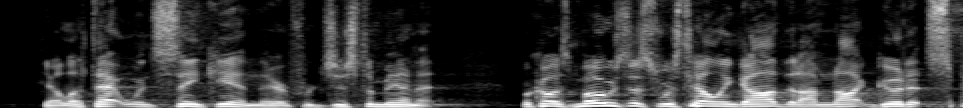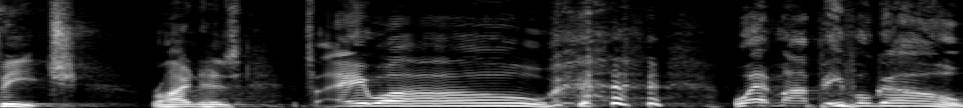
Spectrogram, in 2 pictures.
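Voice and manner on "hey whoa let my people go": slow, drawn-out cartoon character voice. Discussing Moses's trouble with speech, the speaker quotes Moses in an Elmer Fudd voice. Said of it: "or like Elmer Fudd".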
